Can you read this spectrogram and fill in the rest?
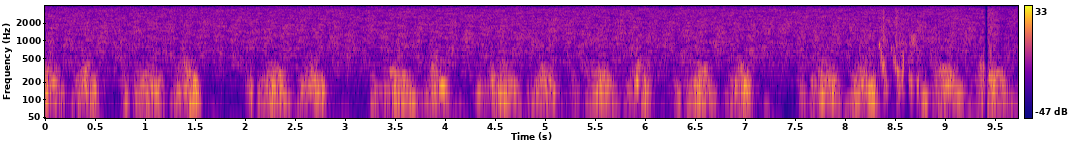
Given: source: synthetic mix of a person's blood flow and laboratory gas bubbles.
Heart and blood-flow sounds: Doppler ultrasound of blood flow; precordium
8.12-8.18 s: bubbles
8.31-8.75 s: bubbles
From the record:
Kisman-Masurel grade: 222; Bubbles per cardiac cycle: several, 3 to 8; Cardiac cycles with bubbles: 10 to 50%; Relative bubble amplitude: moderate (0.250 to 0.450); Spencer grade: 2 (many but less than half of the cardiac periods contain bubble signals, singularly or in groups); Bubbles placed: anywhere in the cardiac cycle

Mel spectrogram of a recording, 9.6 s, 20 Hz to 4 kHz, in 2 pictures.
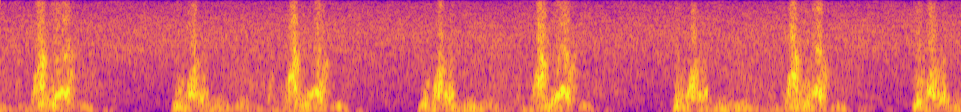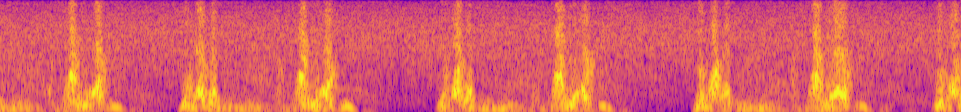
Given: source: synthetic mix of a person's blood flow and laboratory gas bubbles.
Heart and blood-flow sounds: Doppler ultrasound of blood flow; precordium
no bubbles
From the record:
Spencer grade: 0 (complete lack of bubble signals)

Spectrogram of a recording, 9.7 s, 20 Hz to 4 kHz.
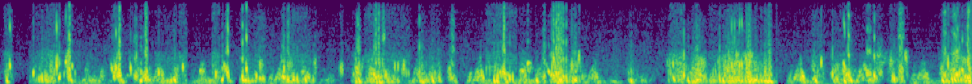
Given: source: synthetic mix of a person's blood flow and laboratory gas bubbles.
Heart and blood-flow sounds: Doppler ultrasound of blood flow; precordium
0.04-0.15 s: bubbles
0.31-0.79 s: bubbles
1.10-1.88 s: bubbles
2.13-2.36 s: bubbles
2.41-2.69 s: bubbles
2.81-3.19 s: bubbles
3.40-3.46 s: bubbles
3.52-4.12 s: bubbles
4.17-4.45 s: bubbles
4.48-4.59 s: bubbles
4.87-5.84 s: bubbles
6.27-6.40 s: bubbles
6.67-7.78 s: bubbles
8.12-8.27 s: bubbles
8.30-8.57 s: bubbles
8.60-9.11 s: bubbles
9.40-9.73 s: bubbles
From the record:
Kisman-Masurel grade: 444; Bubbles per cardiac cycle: continuous sound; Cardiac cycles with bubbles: 100%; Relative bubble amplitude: maximal (0.775 to 0.999); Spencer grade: 4 (maximum detectable bubble signal sounding continuously throughout systole and diastole of every cardiac period, and overriding the amplitude of the normal cardiac signals); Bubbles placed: only in the low amplitude regions of the cardiac cycle

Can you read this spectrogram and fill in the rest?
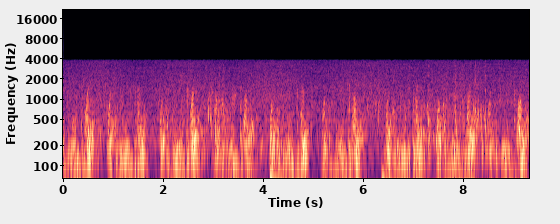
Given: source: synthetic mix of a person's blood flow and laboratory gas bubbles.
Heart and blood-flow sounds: Doppler ultrasound of blood flow; precordium
0.00-0.03 s: bubbles
0.17-0.28 s: bubbles
2.75-3.47 s: bubbles
6.06-6.42 s: bubbles
6.71-6.76 s: bubbles
6.88-6.96 s: bubbles
7.25-7.38 s: bubbles
7.81-8.00 s: bubbles
8.16-8.51 s: bubbles
From the record:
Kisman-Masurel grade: 232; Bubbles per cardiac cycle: several, 3 to 8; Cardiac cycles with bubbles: 50 to 99%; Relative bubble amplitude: moderate (0.250 to 0.450); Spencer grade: 3 (all of the cardiac periods contain showers or single bubble signals, but not dominating or overriding the cardiac motion signals); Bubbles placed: only in the low amplitude regions of the cardiac cycle

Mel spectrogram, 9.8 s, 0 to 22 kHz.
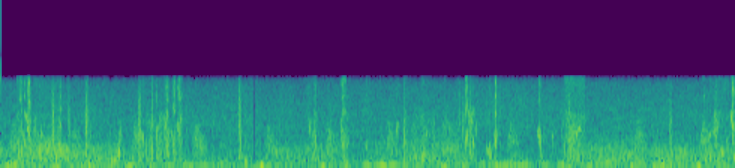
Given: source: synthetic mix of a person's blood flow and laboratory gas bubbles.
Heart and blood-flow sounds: Doppler ultrasound of blood flow; subclavian vein
0.21-0.84 s: bubbles
1.84-2.43 s: bubbles
4.06-4.24 s: bubbles
4.52-4.65 s: bubbles
4.86-4.91 s: bubbles
5.27-5.32 s: bubbles
5.38-5.81 s: bubbles
6.17-6.38 s: bubbles
6.46-6.67 s: bubbles
7.13-7.25 s: bubbles
7.33-7.39 s: bubbles
7.50-7.79 s: bubbles
9.32-9.81 s: bubbles
From the record:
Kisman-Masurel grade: 232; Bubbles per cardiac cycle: several, 3 to 8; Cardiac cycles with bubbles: 50 to 99%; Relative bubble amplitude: moderate (0.250 to 0.450); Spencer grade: 3 (all of the cardiac periods contain showers or single bubble signals, but not dominating or overriding the cardiac motion signals); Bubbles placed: anywhere in the cardiac cycle

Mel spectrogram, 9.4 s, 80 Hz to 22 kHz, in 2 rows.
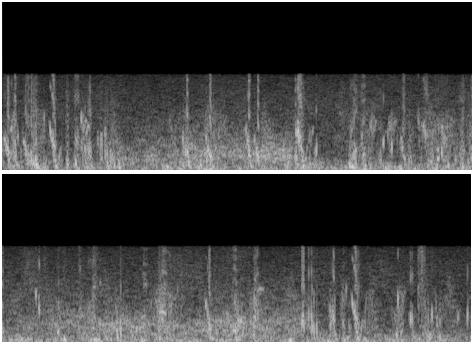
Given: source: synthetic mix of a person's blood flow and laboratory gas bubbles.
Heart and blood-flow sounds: Doppler ultrasound of blood flow; subclavian vein
0.00-0.59 s: bubbles
0.62-1.24 s: bubbles
1.66-2.30 s: bubbles
2.40-2.67 s: bubbles
2.79-2.91 s: bubbles
2.93-3.32 s: bubbles
3.43-4.74 s: bubbles
5.01-5.11 s: bubbles
5.23-5.38 s: bubbles
5.46-5.93 s: bubbles
6.02-6.55 s: bubbles
6.70-7.33 s: bubbles
7.63-7.89 s: bubbles
7.96-8.37 s: bubbles
8.57-9.12 s: bubbles
9.24-9.29 s: bubbles
9.31-9.40 s: bubbles
From the record:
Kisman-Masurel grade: 342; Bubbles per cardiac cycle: rolling drumbeat, 9 or more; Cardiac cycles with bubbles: 100%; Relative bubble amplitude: moderate (0.250 to 0.450); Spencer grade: 3 (all of the cardiac periods contain showers or single bubble signals, but not dominating or overriding the cardiac motion signals); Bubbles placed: anywhere in the cardiac cycle

